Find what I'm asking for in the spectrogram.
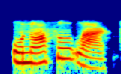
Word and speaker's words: Nosso Lar: And the book that it's based on is called, it's spelled N-O-S-S-O-L-A-R, and it translates to our home. So how do you pronounce that? – O Nosso Lar.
